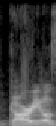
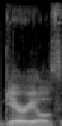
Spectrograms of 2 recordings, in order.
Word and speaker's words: gharial: make an exhibit for what i call the guardiols they're pronounced gharials apparently according to some random place i found on the internet uh so i'm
